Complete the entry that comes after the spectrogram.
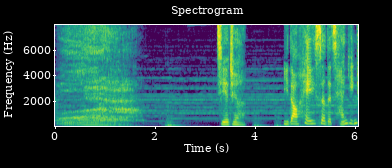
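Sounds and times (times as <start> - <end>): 
ghost's bloodcurdling scream: 0.0 - 1.8
speech: 3.3 - 3.9, 4.6 - 6.0.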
